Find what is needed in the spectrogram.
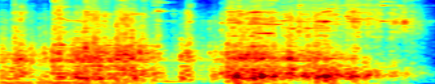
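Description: A tubful of metal saxophone keys is tipped out of a plastic tub onto a wooden workbench: a loud jangling metal clatter lasting about two seconds, with a brief dip about a second in.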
